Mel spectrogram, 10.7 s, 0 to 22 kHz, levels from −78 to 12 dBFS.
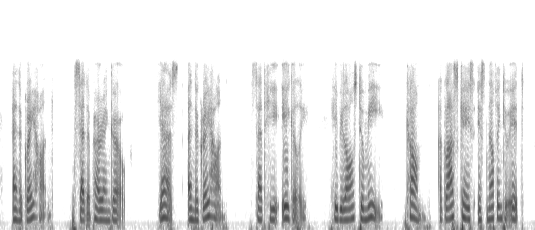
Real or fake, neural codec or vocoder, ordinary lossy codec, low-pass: real; none; Opus, 24 kbps; 7.2 kHz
